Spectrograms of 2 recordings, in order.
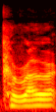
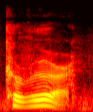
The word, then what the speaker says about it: Corrour: have established one thing this place is called Kur not kurur I think kurur is more of a glasg kind of uh pronunciation it's Kur according to the locals right let's get checked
